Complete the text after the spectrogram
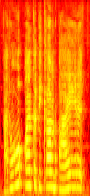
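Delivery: high falsetto refusal; high-pitched young woman character; Nami. Acted. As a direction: object in a put-on female voice. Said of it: "Nami said".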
